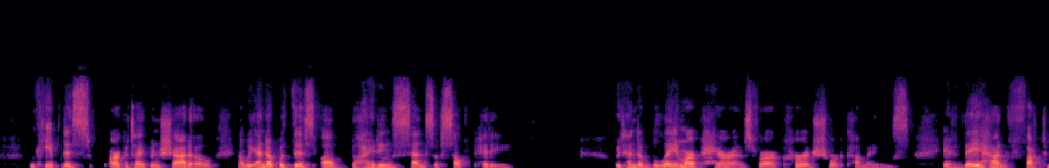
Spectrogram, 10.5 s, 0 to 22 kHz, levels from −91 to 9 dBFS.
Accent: American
